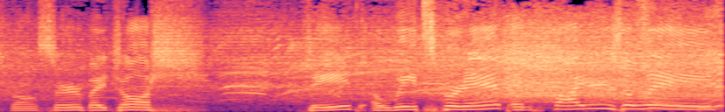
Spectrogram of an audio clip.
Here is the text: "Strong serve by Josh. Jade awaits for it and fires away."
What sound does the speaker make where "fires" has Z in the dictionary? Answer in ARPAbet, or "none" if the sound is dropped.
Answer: Z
